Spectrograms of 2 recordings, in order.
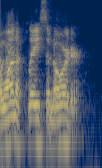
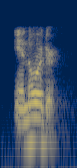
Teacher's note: an order it sounds almost like one word and order that is the liaison effect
